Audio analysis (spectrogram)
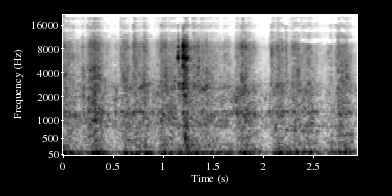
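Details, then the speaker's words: Old IDI diesel truck, unstarted for close to a year, deliberately over-fueled and started with the glow plugs at full heat on a battery tender; it settles into a deep, steady diesel clatter and rumble with no misses or knocks. "This thing is a beast, man. She hasn't fired up in probably close to a year now. But she always pulls through for us."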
